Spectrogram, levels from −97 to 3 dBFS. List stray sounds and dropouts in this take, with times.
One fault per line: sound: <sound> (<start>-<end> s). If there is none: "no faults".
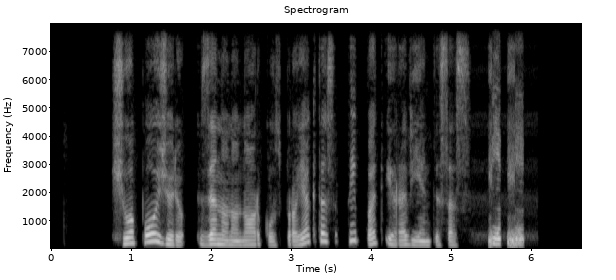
sound: laugh (5.5-5.9 s)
